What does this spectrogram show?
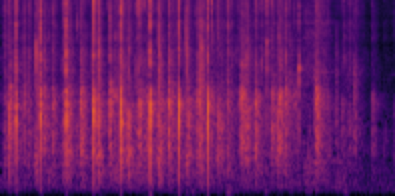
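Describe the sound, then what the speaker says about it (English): Audience at a city council meeting breaking into a few seconds of brisk, moderately loud clapping that thins out and fades toward the end. "Give him a clap."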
